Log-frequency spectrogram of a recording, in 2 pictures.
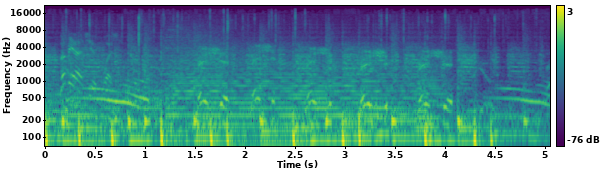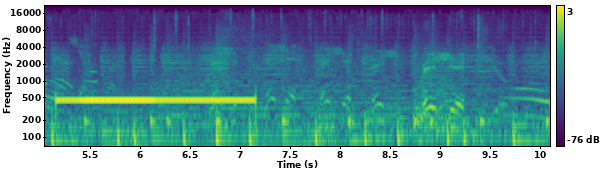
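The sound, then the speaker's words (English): Heard on an outgoing phone call, a ringing tone holds as one long, steady note for about two seconds. It sounds over busy background music. “let's call the Mishy and see if Mishy answers. Ringing him up.”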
